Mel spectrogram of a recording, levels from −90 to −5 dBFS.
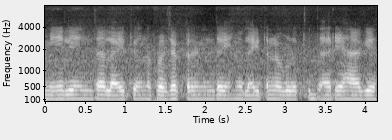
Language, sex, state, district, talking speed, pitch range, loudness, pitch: Kannada, male, Karnataka, Belgaum, 160 wpm, 125-130 Hz, -16 LUFS, 125 Hz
